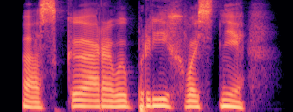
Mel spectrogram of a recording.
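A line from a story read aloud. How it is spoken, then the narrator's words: Growling under breath. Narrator (Russian): рыкнув под нос, Дамир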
